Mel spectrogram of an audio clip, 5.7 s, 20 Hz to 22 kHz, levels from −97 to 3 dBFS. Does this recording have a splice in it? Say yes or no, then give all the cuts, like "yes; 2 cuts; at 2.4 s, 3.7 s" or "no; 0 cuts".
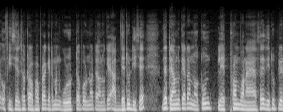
no; 0 cuts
